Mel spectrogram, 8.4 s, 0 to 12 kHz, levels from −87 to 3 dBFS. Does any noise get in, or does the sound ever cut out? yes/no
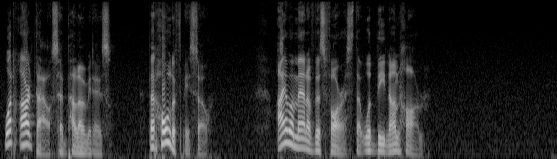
no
